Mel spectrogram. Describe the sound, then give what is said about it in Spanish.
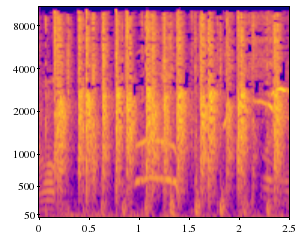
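Applause from a small group greeting a returning music program, with uneven bursts of clapping and voices calling out over it, loud and lively throughout. “Señoras y señores, volvimos. Un aplauso.”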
